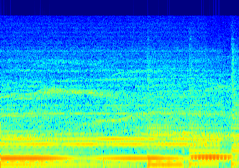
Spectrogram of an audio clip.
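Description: Live band playing a slow instrumental intro: fingerpicked acoustic guitar under long held keyboard notes, the chords changing every half second or so.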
